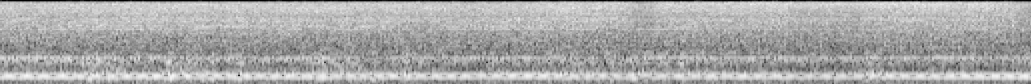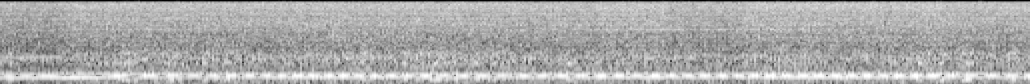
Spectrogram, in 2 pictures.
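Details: Shop-Vac vacuuming coarse tumbling grit gives a steady roar with a strained high whine and gritty edge; dust that went through the motor before a dust separator was fitted pretty much destroyed it, and it is not running well.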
